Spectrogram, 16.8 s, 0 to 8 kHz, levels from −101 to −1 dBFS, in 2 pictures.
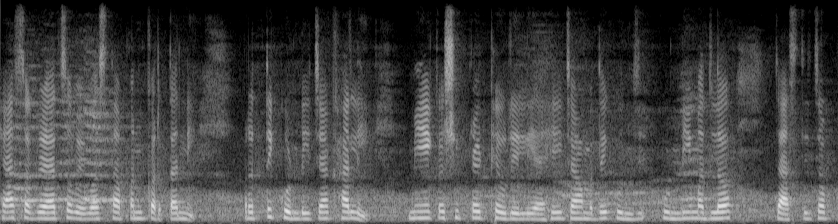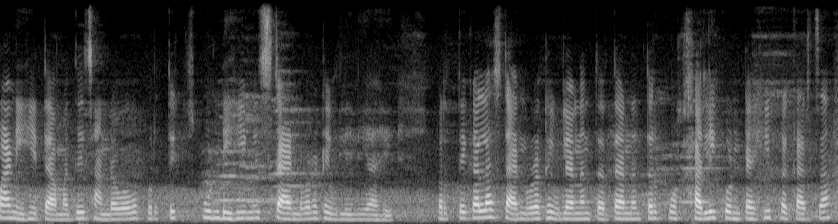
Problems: constant background noise, continuous background conversations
